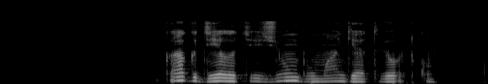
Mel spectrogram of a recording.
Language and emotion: Russian, sad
